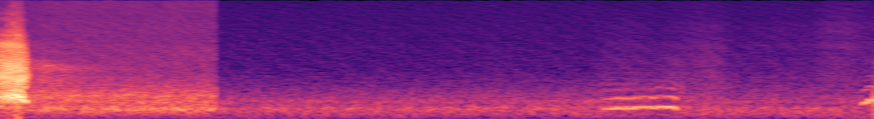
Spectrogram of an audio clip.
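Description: A snowy owl gives a brief, low, slightly wavering chirp, and a second one begins as the recording ends. A loud rustling burst comes first.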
